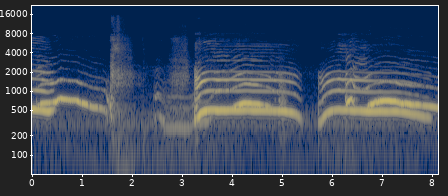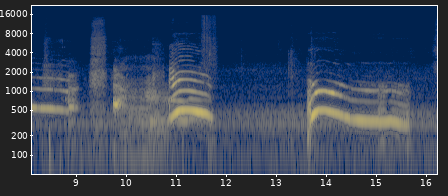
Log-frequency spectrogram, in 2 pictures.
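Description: A Hungarian Vizsla puppy whines in long, tonal cries that rise and then slowly fall.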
